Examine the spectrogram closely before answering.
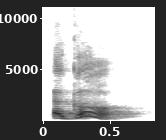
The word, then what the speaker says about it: ago: to use the word a girl a girl the meaning of a girl first of all try to know the pronunciation we say a girl now getting a goal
